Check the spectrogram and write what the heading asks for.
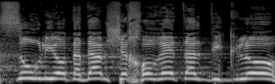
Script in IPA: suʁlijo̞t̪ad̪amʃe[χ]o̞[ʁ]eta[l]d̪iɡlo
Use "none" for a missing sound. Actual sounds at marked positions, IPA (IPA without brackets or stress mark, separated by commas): χ, ʁ, l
